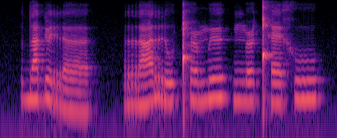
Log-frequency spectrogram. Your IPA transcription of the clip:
da˦ɗʏ˧rɜ˨ | ra˨˦ru˨˦ǃʰə˞˧mʏ˦ | ŋə˞˧ǃʰɛ˧xu˦

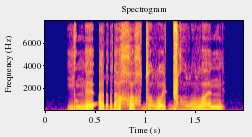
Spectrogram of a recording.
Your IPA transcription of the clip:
joŋɛ ʔaraχ œχ dœlˠy ɡ͡ǁo lˠulˠɛŋ

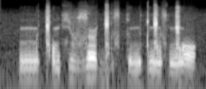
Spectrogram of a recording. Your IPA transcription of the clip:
nːʌǁɔmçɪv zə˞ɡ͡ǁiskɪ mitŋ͡ǁɪs ŋ͡ǁɔ

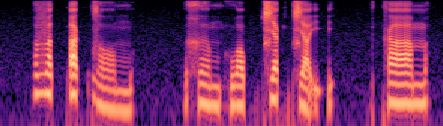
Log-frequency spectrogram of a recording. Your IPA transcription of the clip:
va˦˥t̚ʔa˦˥k̚ zɔ̤˨˩m | xə̤ː˨˩mhwɔ˨˩p̚t͡ɕa˦˥k̚t͡ɕa̰˧˨jʔ | ka˧m

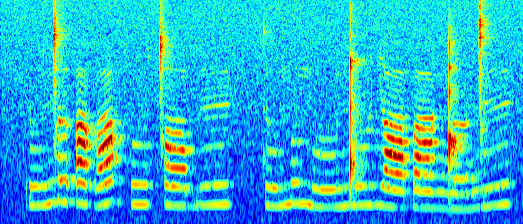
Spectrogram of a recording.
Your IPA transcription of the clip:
ɾuŋ͡ǀɤʔɒɡɒ | uǀɔːbɨː | tumu muːŋ͡ǃuːʎɒːɓɒː ŋ͡ǃɤŋ͡ǀɨː

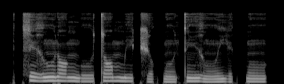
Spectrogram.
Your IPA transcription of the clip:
t͡sɪ˦˨ɣũ˦ ɾɔ˦ ŋuː˨tɔ˦ mi˦t͡ʃo˨k͡pũ˨ tĩ˦ɣũ˨˦ jɪ˦ k͡pũ˦

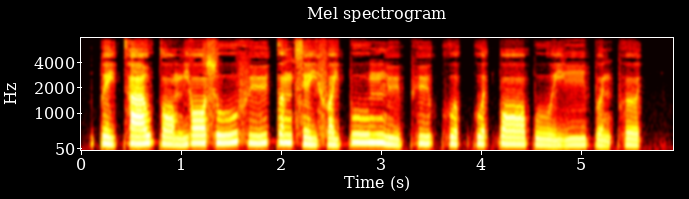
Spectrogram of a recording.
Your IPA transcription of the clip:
pe˨˩jt̪ʰaː˨˥wt̪ɔː˨˩m jɔː˨suː˨˥fyː˨˥t̪ɐ˧ŋ se˨˩jfɐ˨˩j puː˧mn̪yː˨˩pʰyː˨ kʷʰɐ˨p̚ kʷɐ˨˥t̚pɔː˨ puː˨˩jiː˨pɵ˨˩n pʰɵ˨t̚

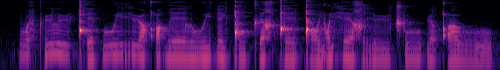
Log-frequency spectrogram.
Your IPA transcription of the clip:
k͡puːħpʼy lyːǃʼek͡puːj ryːqʼɔɡ͡beːluːj ɗejǃu kʼeχǃeː ǃɔjɔj heːχryːt͡ʃʼuː ʔylqʼuː

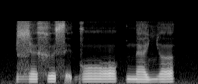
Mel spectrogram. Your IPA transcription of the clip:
ɮɛxʏsḛ ɡɔ | næʎɐ

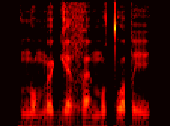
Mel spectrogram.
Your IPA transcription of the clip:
no˨mø˦˨ɡʲɛ˦ vɛ˨ mə˨tʷa˦pi˨

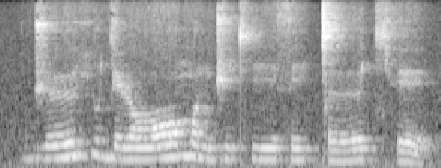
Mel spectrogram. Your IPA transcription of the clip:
d͡ʒøːçuɟe ɭɔːmɔnd͡ʒicʰiː si ǀɘː t͡ɕʰe

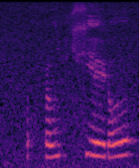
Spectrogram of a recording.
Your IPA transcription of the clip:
ħuç xʲeɽo

